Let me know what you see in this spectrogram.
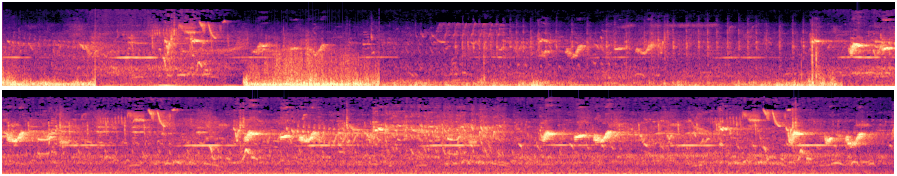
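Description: Birds chirping and calling, many short overlapping calls, with a short single note repeating about once a second. A low rumble runs under the first half and stops abruptly about ten seconds in, after which the birdsong is the clearest sound.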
